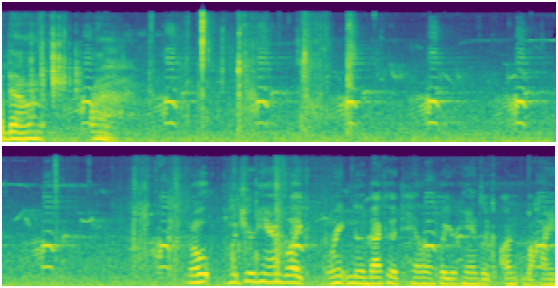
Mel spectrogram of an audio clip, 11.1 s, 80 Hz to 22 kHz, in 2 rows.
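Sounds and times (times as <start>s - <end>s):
goose honking: 1.6s - 1.9s, 2.5s - 4.5s, 9.6s - 11.0s.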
